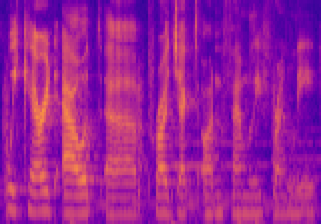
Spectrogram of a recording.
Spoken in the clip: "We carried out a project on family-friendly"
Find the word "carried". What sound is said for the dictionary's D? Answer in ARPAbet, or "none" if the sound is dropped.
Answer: D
